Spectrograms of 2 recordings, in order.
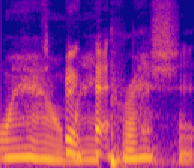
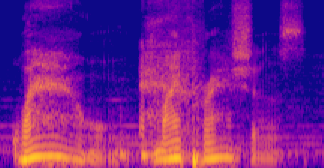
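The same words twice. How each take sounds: First: It is said in a raspy, creaky creature voice. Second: It is said in a relaxed, drawling laid-back voice. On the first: "one tiny vocal fry away from Smeagol" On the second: "It turns into Owen Wilson"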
